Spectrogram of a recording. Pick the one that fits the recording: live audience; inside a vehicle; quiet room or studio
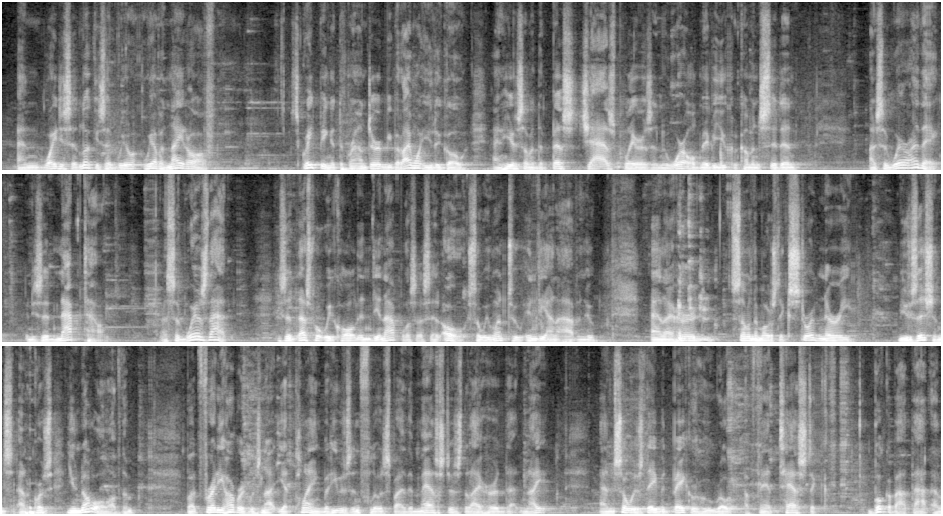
live audience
